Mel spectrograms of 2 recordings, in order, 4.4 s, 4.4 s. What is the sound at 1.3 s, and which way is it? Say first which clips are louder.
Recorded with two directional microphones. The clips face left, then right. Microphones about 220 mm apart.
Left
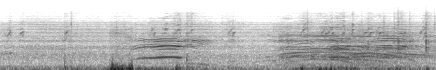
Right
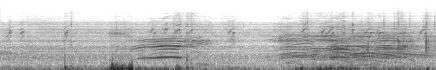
Clip-clop: left 2 dB; 30° left (ahead or behind).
